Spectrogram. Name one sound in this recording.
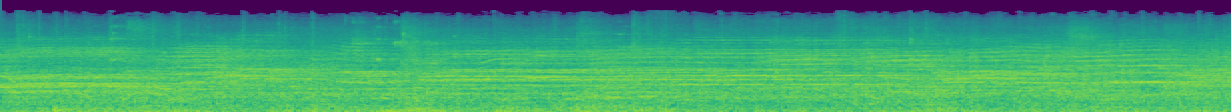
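Balls bounce on a wooden floor.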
